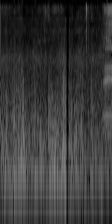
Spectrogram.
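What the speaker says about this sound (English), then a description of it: "yeah, it's starting to get windy." Gusty wind rushes across an open outdoor spot as storm clouds gather. It makes a steady, loud roar on the microphone with one brief dip and a faint chirp near the end.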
